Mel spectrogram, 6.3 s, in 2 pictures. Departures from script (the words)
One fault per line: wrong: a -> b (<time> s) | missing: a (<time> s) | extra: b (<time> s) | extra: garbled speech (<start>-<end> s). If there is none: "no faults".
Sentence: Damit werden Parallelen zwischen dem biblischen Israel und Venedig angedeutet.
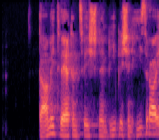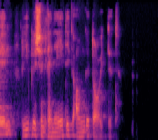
missing: Parallelen (1.6 s)
wrong: und -> biblischen (3.6 s)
